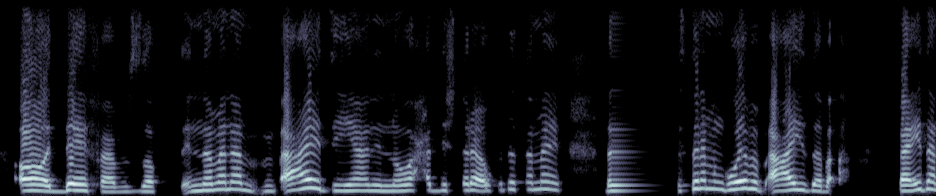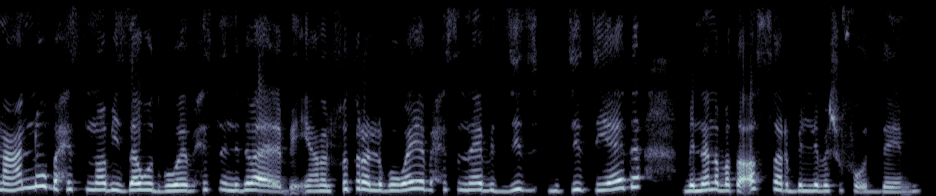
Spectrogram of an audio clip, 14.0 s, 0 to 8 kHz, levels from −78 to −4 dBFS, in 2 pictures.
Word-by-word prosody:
آه 240 0 +9
الدافع 220 -2 +3
بالضبط، 200 +1 -6
إنّما 250 +5 +1
أنا 285 0 +1
ب 215 -3 -8
عادي 275 -7 +4
يعني 235 0 0
إن 220 0 -2
هو 230 +2 +1
حد 245 -1 -8
اشترى 245 -1 0
أو 220 - 0
كده 280 +3 -8
تمام، 280 -1 -4 0.9
بس 220 - -13
أنا 325 - +3
من 300 -3 -2
جوايا 300 +4 +6
بابقى 300 -7 +2
عايزة 245 -1 +3
بقى، 350 +9 -6 0.4
بعيدا 265 +4 +4
عنّه 360 +11 +1
باحس 290 -2 -4
إن 270 - -1
هو 270 - +3
بيزوِّد 265 0 +2
جوايا، 235 +2 +3
باحس 275 +5 -12
إن 245 -2 -3
ده 270 - +3
بقى 235 -3 +3
يعني 220 +1 -5
الفطرة 290 +7 -1
اللي 245 -2 0
جوايا 260 +6 +2
باحس 280 -2 -11
إن 260 - -3
هي 270 - +2
بتزيد 250 +3 -4
ز 250 - -16
بتزيد 250 +5 -5
زيادة 325 +9 +1 0.3
بإن 225 +3 +2
أنا 275 +2 +2
باتأثّر 270 +2 -1
باللي 230 +1 -2
باشوفُه 225 +2 -7
قُدّامي. 195 +1 -9
250 Hz, 215 wpm, -24 LUFS, 225-280 Hz, 0.9 s, آه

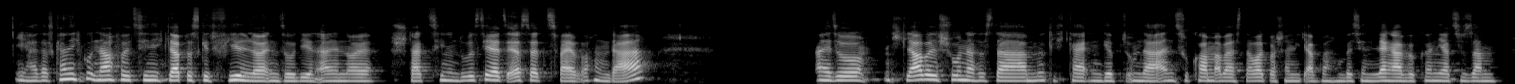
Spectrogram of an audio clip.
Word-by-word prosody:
Ja, 170 -3 -4
das 175 -1 -5
kann 235 +2 +5
ich 235 - +1
gut 255 -5 -1
nachvollziehen. 205 -1 +2
Ich 190 -1 -1
glaube, 190 -2 +5
das 195 0 -3
geht 190 -3 -1
vielen 200 -3 +3
Leuten 165 -1 +1
so, 160 -1 -1
die 160 0 -3
in 160 - -1
eine 160 0 -1
neue 160 -1 -2
Stadt 160 0 -4
ziehen. 190 +3 -3
Und 175 -2 -4
du 180 - -6
bist 195 0 -3
ja 220 - +4
jetzt 195 -1 +4
erst 175 +1 +1
seit 180 -1 -1
2 155 -4 0
Wochen 180 -3 -5
da. 220 - +3 1.7
Also, 190 -1 +2 0.3
ich 220 +2 -13
glaube 210 +2 +5
schon, 210 0 -1
dass 180 -2 +1
es 175 -1 -8
da 170 -2 +3
Möglichkeiten 170 -2 -4
gibt, 165 0 -4
um 170 0 -4
da 155 -1 +2
anzukommen, 175 -1 -2
aber 165 +1 0
es 160 +1 -11
dauert 165 0 -2
wahrscheinlich 155 0 -7
einfach 155 -1 -5
'n 155 - -7
bisschen 160 0 -6
länger. 165 -2 +3
Wir 155 - -4
können 170 +1 -5
ja 165 -1 -1
zusammen 160 -1 -5
170 Hz, 210 wpm, -20 LUFS, 160-195 Hz, 1.7 s, kann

